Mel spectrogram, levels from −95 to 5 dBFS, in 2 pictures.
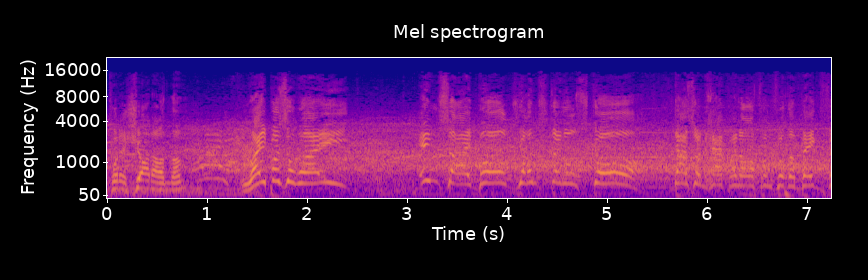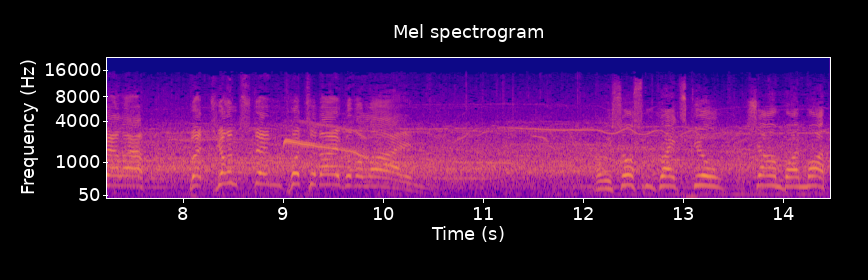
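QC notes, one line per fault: No faults found on this pass; nothing to log.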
